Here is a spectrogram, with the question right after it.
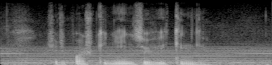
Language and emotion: Russian, neutral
